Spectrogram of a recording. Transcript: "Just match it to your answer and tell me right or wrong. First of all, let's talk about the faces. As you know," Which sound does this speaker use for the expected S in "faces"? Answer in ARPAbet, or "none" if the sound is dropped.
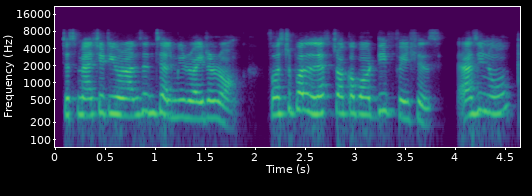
SH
